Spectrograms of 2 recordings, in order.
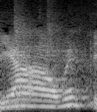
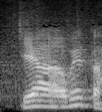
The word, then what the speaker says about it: ヤーウェ: で、これヘブライ語でヤーウェと言います。ヤーウェと発音します。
